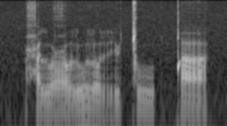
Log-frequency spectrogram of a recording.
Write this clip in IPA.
ħ ə l u ʕ o l u l o r y ǀ u | ǃ a

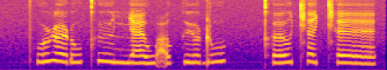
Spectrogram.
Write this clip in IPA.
pʰ u ɳ œ ɽ u kʰ ʉː ɲ æ w ɑ̰ ʊ̯ k y ʊ̯ ɖ u | kʰ œ ʊ̯ cʰ ɛ cʰ ɛ

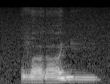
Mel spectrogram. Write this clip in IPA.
v aː˨ ɾ aː˨˦ ɲ iː˦

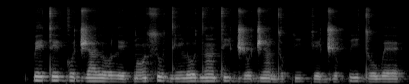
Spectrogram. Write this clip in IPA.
k͡p e˦ t e˦ ɡ o˦ d͡ʒ a˧ l o˨ l e˨ k͡p ɔ̃˨˦ s u˦˨ d ĩ˨˦ l o˦ d ã˦ t i˦˨ d͡ʒ o˨˦ d͡ʒ ã˦˨ d o˨˦ k i˧ k e˨ d͡ʒ o˨˦ k͡p i˦˨ d o˧ w ɛ˧

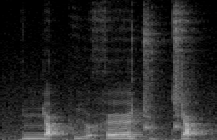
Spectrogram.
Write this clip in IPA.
ɲ a˧ p̚ f i˧˩ ə̯ h ɛː˧˥ t͡ɕ u˧˩ p̚ t͡ɕ a˥˨ k̚

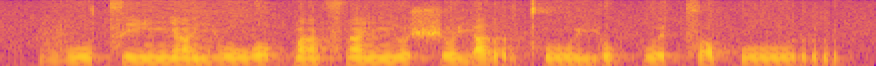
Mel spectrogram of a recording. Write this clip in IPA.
v uː˨ t͡s i˨ ɲ ã˨ j u˨ w o˨ k͡p ã˨ s ã˦ ɲ ʊ˦ ʃ ʊ˦ j a˦ r kʰ uː˨ j ʊ˦ kʷ e˦ t͡s ɔ˦ p uː˦ r

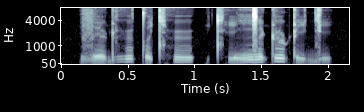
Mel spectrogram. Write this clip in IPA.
v e˩ ɖʱ ʉ˥ t̪ ə˩ cʰ ʉ˥ | cʰ i˩ ŋ͡ǀ i˦ ʈ ʉ˥ ʈ i˩ ɟ i˩

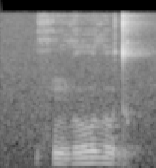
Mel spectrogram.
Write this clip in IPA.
f ũ ð oː ð o d

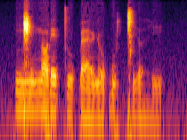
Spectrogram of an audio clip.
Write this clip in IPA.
ŋ͡ǁ i˦ n ɒ˦ ɾ e˦ t̪ u˨ ɓ æ˨ ə̯ ɳ o˦ ɓ u˨ ǀ i˨ ə̯ ɦ i˨

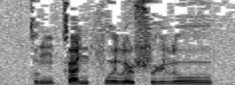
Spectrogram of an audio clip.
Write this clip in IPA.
k ɤ˨˩ ŋ k a˦ n f ɤ˥˨ l ɤ˨˩ ʂ ɻ̩˨˦ l o˦ ʊ̯

